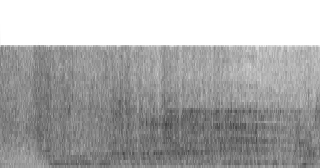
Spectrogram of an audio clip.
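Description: Heavy splashing and churning of water as a body thrashes in it, loud and continuous, with a steady low tone held underneath.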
